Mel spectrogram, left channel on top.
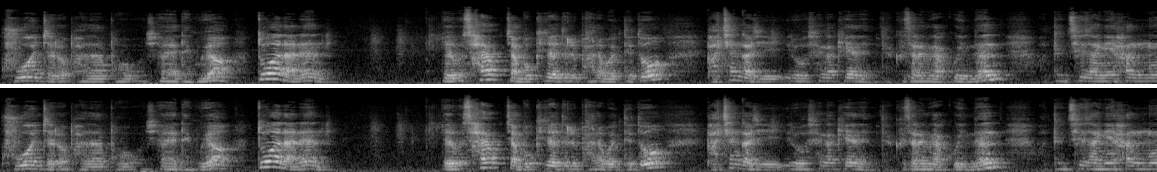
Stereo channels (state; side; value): normal; both; correlation 0.33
